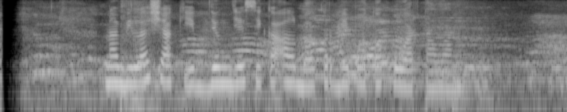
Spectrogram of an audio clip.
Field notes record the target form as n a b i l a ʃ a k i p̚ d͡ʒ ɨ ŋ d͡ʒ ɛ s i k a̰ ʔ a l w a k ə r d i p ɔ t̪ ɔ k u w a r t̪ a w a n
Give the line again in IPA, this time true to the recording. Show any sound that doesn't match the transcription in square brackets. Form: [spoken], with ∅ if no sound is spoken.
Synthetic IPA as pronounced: n a b i l a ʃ a k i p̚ d͡ʒ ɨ ŋ d͡ʒ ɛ s i k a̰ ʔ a l [b] a k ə r d i p ɔ t̪ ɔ k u w a r t̪ a w a n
